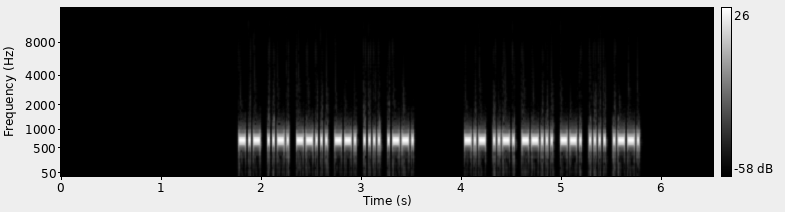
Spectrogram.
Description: Morse code, heard as a keyed tone, about 46 wpm, 700 Hz. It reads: KF7GHP KF7GHP
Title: USA Call Signs - 6 Characters - Repeated 2x - 50wpm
